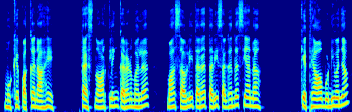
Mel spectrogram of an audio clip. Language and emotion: Sindhi, fearful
